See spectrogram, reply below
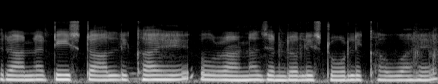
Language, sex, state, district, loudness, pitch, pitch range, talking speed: Hindi, female, Uttarakhand, Tehri Garhwal, -12 LUFS, 205 Hz, 200-215 Hz, 165 wpm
